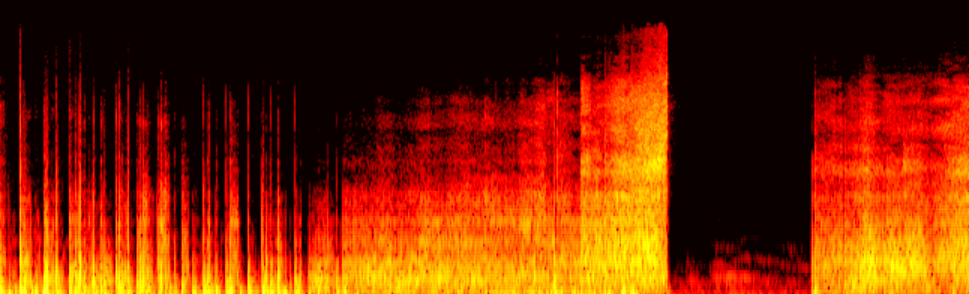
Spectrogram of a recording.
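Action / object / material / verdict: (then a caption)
tap / plastic headphone headband / plastic / none. Long nails scratch and tap the white plastic headband of over-ear headphones resting on a binaural mic, then tap the earcups. A fast run of dull, bass-heavy taps gives way to a steady scratching that swells into a brighter, louder scrape. After about a second and a half of near silence, the rough scratching resumes.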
